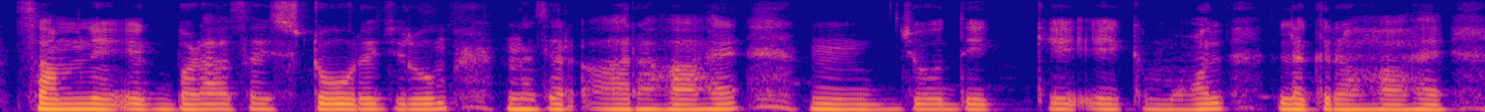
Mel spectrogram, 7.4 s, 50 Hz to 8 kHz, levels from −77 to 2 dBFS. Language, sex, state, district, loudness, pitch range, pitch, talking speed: Hindi, male, Bihar, Jamui, -22 LUFS, 130-140 Hz, 135 Hz, 160 wpm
